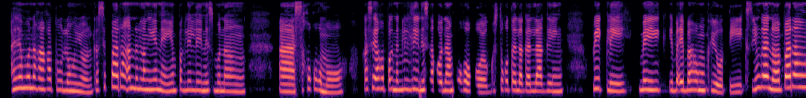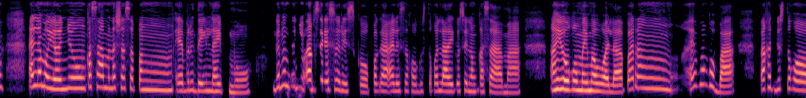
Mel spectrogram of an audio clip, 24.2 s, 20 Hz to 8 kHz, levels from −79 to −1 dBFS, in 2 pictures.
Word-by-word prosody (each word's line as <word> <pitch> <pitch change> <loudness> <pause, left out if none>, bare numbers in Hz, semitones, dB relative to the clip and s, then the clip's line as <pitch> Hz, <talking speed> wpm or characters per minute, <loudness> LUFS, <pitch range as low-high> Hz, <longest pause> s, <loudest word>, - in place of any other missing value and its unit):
Alam 330 +4 +1
mo - - +2
nakakatulong 285 -6 -1
'yon 205 -3 -4
kasi 280 +7 -9
parang 360 -2 +1
ano 320 0 0
lang 295 -2 +1
'yan, 290 0 0
eh, 230 - -3
'yong 245 - -2
paglilinis 265 -1 -3
mo 245 -1 -3
ng, 225 -1 -3 0.5
ah, 225 -1 +4
sa 270 +5 -8
kuko 300 -3 -4
mo. 200 -2 -2 0.3
Kasi 305 +2 -4
ako 315 0 +1
'pag 295 -2 -2
naglilinis 285 0 -1
ako 260 -1 -3
ng 255 0 0
kuko 270 -3 -2
ko - - -5
gusto 235 +7 -12
ko 275 - -4
talaga 245 -3 -1
laging 235 0 -2 0.5
weekly 250 -5 -1
may 275 -1 +1
iba-iba 265 +1 0
akong 265 -1 +2
cutex 215 -2 -5
'yong 315 - -1
gano'n, 290 -5 +6
parang, 360 +3 +4 0.3
alam 410 +3 +5
mo 360 - +5
'yon 300 -2 +6
'yong 325 +1 +2
kasama 350 -1 +1
na 330 - 0
siya 325 -1 -1
sa 310 - -2
pang 275 -2 0
everyday 245 0 -1
life 230 -1 0
mo. 195 +1 -5 0.3
Gano'n 360 +8 -2
din 340 -4 -8
'yong 285 - +6
accessories 275 -3 0
ko 210 -2 -4
pag-aalis 235 +1 -2
ako 230 -1 -8
gusto 230 - -13
ko 235 - -3
lagi 225 -1 +2
ko 235 - -6
silang 230 -2 -5
kasama. 190 -3 -2 0.4
Ayokong 275 -1 +7
may 260 - +6
mawala 220 -4 +5
parang 315 +4 0 0.7
ewan 440 +4 -4
ko 390 - +2
ba, 200 -2 +1 0.3
bakit 295 +3 0
gusto 295 +3 -6
ko 295 -3 +1
265 Hz, 180 wpm, -21 LUFS, 235-300 Hz, 0.7 s, Ayokong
